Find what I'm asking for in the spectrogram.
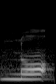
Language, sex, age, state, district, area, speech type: Bodo, female, 18-30, Assam, Kokrajhar, rural, read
